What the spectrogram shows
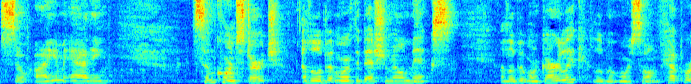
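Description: Low-voiced woman chatting while cooking. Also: fairly bright tone. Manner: chatty, homey, thinks aloud with many ums. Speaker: home cooking channel host. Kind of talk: casual cooking demonstration. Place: home kitchen, indoors. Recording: noisy home kitchen recording. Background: clinking dishes and pans.

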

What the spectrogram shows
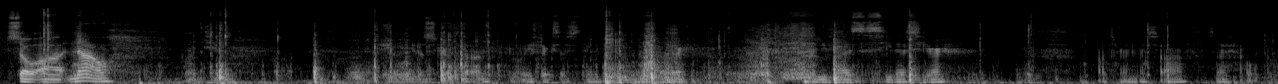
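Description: A man's voice: medium pitch, fairly even intonation, takes it slowly, gravelly, long pauses, very noisy. A man talking casually to the camera about his script and reading it aloud, hesitant, with many fillers and restarts. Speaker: amateur scriptwriter.

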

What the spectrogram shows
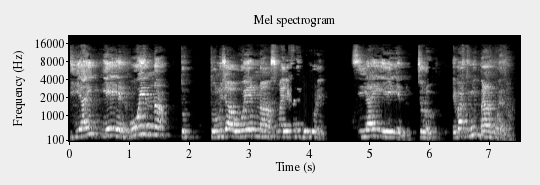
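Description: A teacher giving a spelling and pronunciation lesson, patient and repeating words slowly for students. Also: mid-range voice, dark tone, very echoey, far from the mic, rough recording.

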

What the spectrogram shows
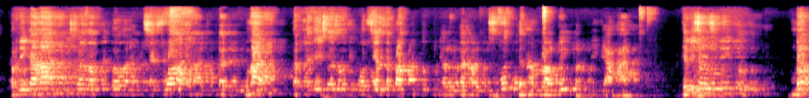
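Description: Male school preacher, high-pitched and chatty, recorded from a distance in a reverberant hall. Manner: chatty, asks the audience rhetorical questions. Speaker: Islamic speaker at a school talk. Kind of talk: informal religious talk to students. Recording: echoey hall, voice picked up from a distance.

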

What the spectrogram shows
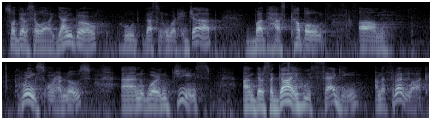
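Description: A middle-aged community worker and radio host, originally a Somali speaker, talks slowly and expressively in a mid-range voice. Seated as a panelist on an auditorium stage with a lapel mic, he shares personal anecdotes earnestly, repeating words as he builds up what he wants to say.

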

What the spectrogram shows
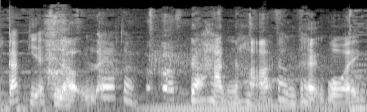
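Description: An actress playing a humble, devoted old nanny in a cartoon fairy tale. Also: female voice, a little high, expressive, a little slow. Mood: meek. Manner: meek, deferential. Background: music.

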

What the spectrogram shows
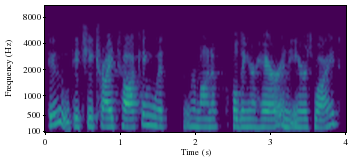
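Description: A woman's voice: medium pitch, fairly even intonation, normal speed. A woman hosting a podcast, chatting enthusiastically and asking her guest questions. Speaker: podcast host. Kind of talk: casual interview chat. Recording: slightly dull lo-fi sound.

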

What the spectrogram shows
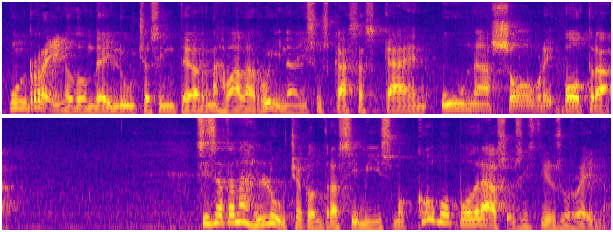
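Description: A mellow Paraguayan priest with a medium-pitched male voice gives a Gospel reading and homily in a small wood-panelled indoor chapel. He is recorded on a lapel mic, and the audio carries a roomy echo with faint background noise.

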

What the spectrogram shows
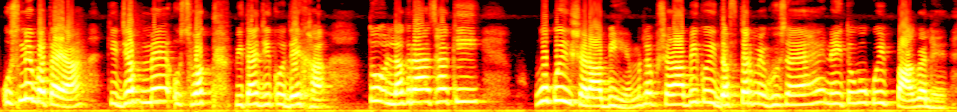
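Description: A woman's voice: high-pitched, animated, moderate pace. A woman teacher explaining a story chapter to students in an online class. She repeats each point and asks herself rhetorical questions as she goes. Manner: addresses students directly, telling them to take screenshots.

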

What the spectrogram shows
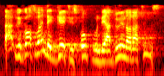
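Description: A man preaching a sermon, swinging from slow, drawn-out words to sudden loud high bursts. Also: expressive. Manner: emphatic, rises to shouts and drops to slow drawn-out words. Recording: muffled live recording in a reverberant hall.

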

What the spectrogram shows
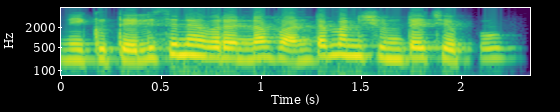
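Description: A woman's voice: a little high, fairly quick, a little mellow, natural voice. A bossy older mistress of the house, as a woman narrator puts her on, bargaining in a storybook reading. The recording is dull and lo-fi.

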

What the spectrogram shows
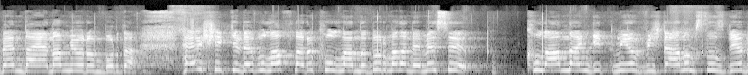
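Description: A high, sharp-toned woman recounts events in a halting, flat-pitched way. She repeats "I said" between the quoted lines as she tells her account. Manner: halting, quoting others at length. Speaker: guest giving a statement on live TV. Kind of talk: emotional testimony.

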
